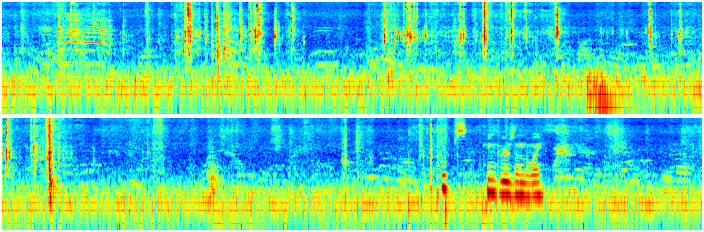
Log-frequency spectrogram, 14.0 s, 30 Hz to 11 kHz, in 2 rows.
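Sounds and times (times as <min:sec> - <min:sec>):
steady low hum: 0:00.0 - 0:14.0.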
